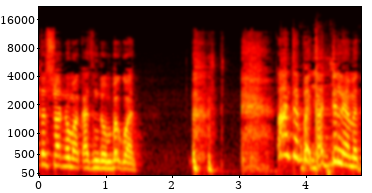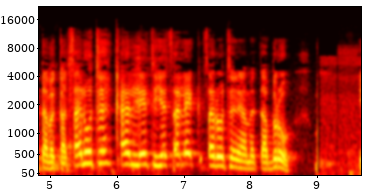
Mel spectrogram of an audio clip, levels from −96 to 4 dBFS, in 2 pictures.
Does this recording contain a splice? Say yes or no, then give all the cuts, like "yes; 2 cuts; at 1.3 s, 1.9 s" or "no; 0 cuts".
yes; 1 cut; at 8.8 s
